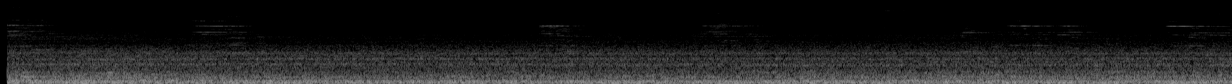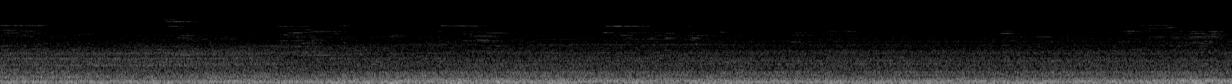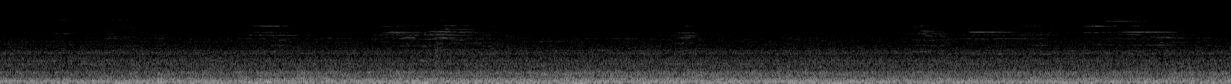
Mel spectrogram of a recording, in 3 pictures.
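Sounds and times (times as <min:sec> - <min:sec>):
train wheels squealing: 0:00.1 - 0:00.7, 0:01.9 - 0:02.7, 0:05.4 - 0:05.9, 0:07.0 - 0:07.7, 0:08.8 - 0:11.0, 0:11.6 - 0:12.9, 0:15.1 - 0:15.9, 0:16.5 - 0:17.4, 0:18.4 - 0:19.6, 0:23.5 - 0:26.2, 0:27.1 - 0:27.8, 0:28.4 - 0:29.8, 0:33.7 - 0:36.6
freight train rumbling past: 0:00.1 - 0:36.9.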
